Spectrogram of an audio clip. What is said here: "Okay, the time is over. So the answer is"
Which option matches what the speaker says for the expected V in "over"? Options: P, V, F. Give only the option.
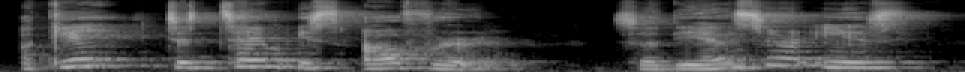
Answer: F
